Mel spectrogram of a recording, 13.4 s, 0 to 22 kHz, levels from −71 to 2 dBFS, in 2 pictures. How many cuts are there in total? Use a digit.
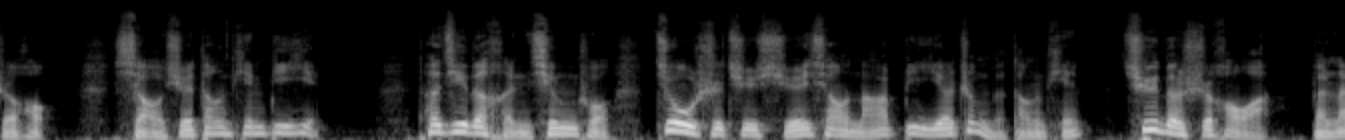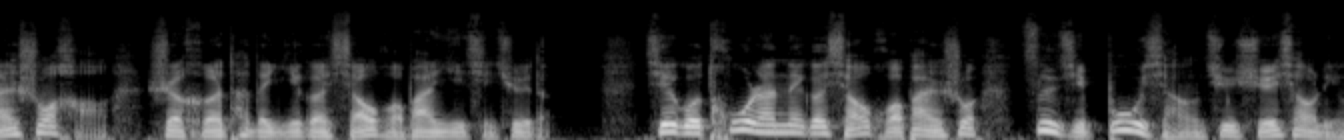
1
